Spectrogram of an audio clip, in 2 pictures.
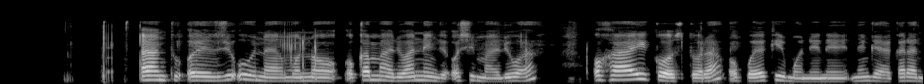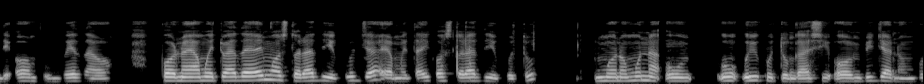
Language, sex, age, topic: Oshiwambo, female, 25-35, finance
